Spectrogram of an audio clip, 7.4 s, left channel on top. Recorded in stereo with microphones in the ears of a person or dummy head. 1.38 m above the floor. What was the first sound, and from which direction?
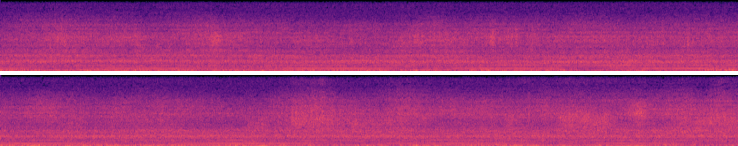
Only background noise.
